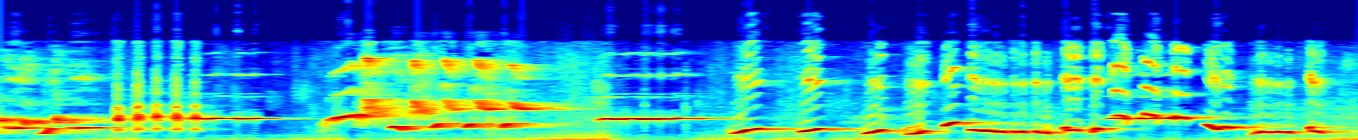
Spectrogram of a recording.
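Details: White-rumped shama song played as a lure to get stressed or lazy kept birds singing: rattles, sustained high whistles and a string of rising and falling slurred notes in quick succession.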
